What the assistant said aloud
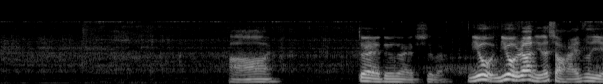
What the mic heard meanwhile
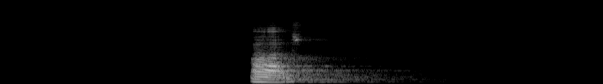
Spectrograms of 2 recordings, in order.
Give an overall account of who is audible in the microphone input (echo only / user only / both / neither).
user only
